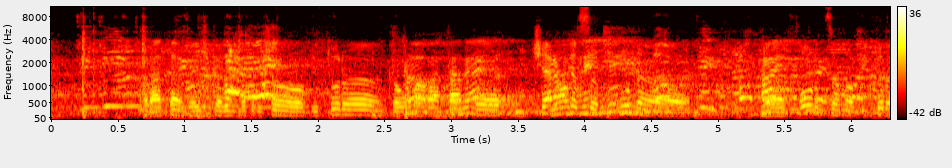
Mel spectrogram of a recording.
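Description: Voices talking and calling out in the background, quieter than the commentary, with a few sharp clicks.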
